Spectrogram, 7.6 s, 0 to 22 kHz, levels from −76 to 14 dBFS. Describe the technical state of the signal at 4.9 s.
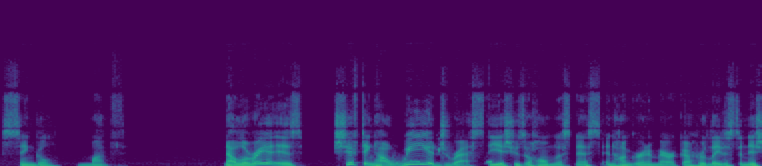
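At 4.9 s a second copy of the speech sits just behind the original, from 4.84 to 4.96 s, trailing by about 305 ms and only slightly quieter than the direct voice, so the line briefly sounds doubled. This is an echo leak, likely from one side playing the call through a loudspeaker whose echo canceller let part of the microphone pickup of that sound pass back down the line.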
